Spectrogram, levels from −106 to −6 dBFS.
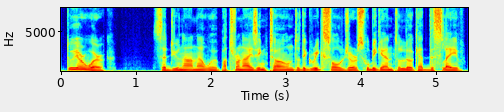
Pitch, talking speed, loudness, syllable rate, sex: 130 Hz, 220 wpm, -18 LUFS, 5.9 syllables/s, male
